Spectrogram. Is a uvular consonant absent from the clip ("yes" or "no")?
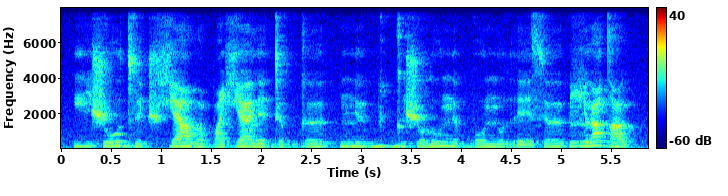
yes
